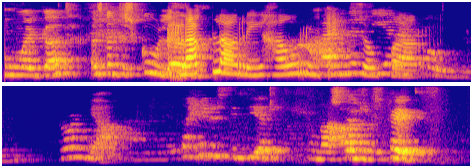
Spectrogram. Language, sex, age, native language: Icelandic, female, 7, Icelandic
